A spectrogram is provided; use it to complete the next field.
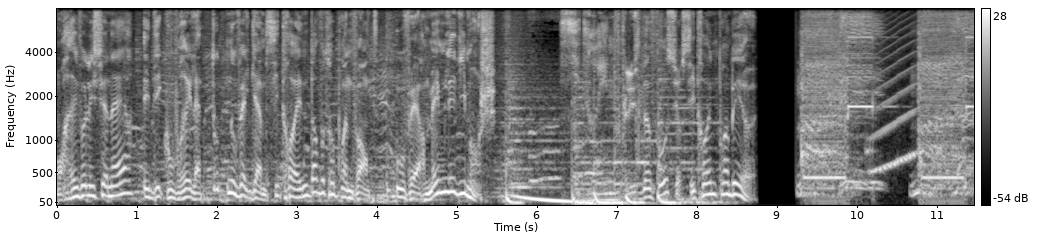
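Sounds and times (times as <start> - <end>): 
speech: 0.2 - 9.8, 10.6 - 11.0
electronic reminder alarm beeping: 9.3 - 11.4.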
